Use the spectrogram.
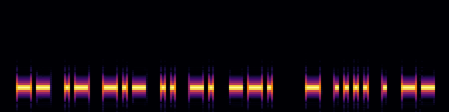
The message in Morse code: MAKING THEM

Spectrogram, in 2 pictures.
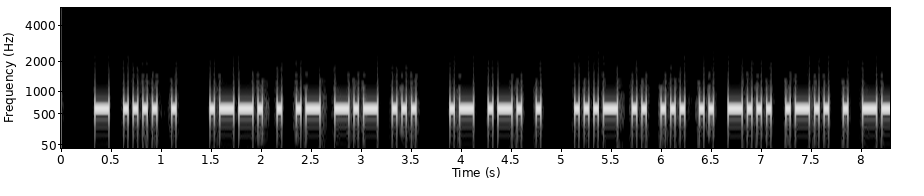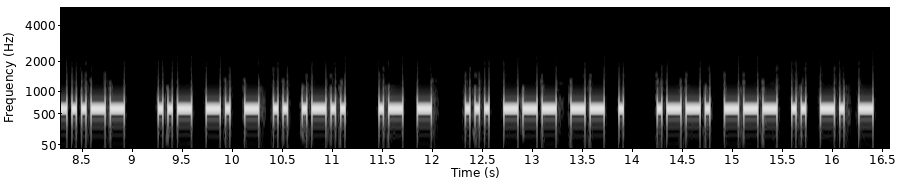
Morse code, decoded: THE PEAKS ARE VISIBLE, UNTIL AT SOME POINT

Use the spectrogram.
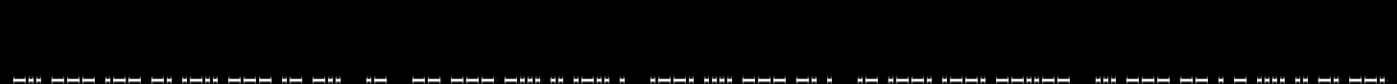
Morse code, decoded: DOWNLOAD A MOBILE PHONE APP, SOMETHING

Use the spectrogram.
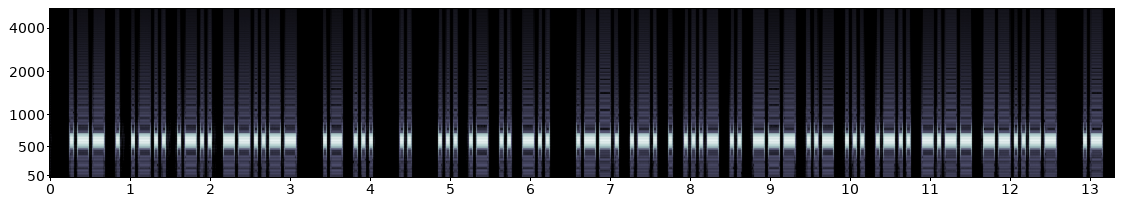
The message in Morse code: WELL, AS I SAID PREVIOUSLY, A

